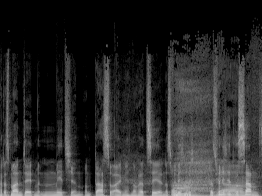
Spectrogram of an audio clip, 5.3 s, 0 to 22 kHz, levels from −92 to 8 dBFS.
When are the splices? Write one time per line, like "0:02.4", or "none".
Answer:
0:02.2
